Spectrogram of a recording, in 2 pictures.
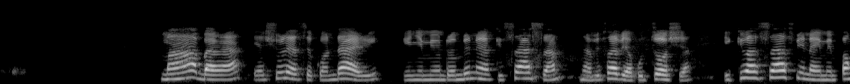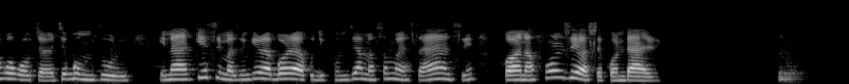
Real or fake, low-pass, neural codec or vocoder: real; 7.2 kHz; none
